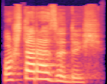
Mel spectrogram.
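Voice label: "пошта разӧдысь", Komi, female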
